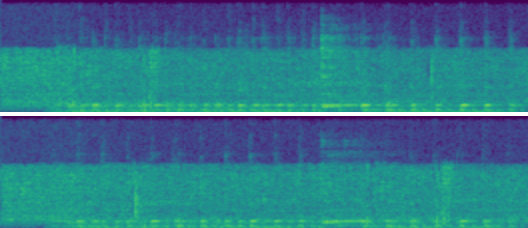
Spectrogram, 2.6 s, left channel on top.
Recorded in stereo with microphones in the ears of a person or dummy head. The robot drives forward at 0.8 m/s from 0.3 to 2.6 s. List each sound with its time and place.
1.6 s a cowbell: 30° left (ahead or behind), 0.6 m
